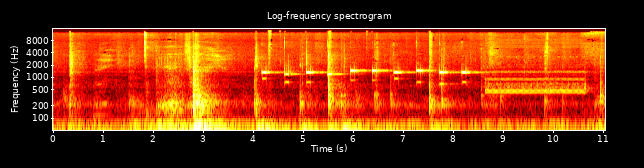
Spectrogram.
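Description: Some brief handling noises, then a quick run of about a dozen beeping keypad tones as a phone number is dialed, followed by a steady, continuous ringing tone on the line.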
